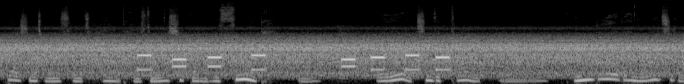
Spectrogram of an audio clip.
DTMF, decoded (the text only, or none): 3783 7232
